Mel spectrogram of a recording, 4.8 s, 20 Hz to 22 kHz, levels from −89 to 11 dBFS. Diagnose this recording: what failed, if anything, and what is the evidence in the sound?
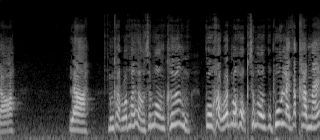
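The fault sits at the codec stage and runs through the whole speech clip. Nothing reaches above 15.5 kHz. The treble is present but does not sound like the original. Sibilants come out gritty and metallic. The damage is plainly audible. This points to likely HE-AAC compression, consistent with v2 at a low rate near 24 kbps. The coder keeps the lower spectrum. It then rebuilds the top by copying lower bands upward, so the harmonics no longer match.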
